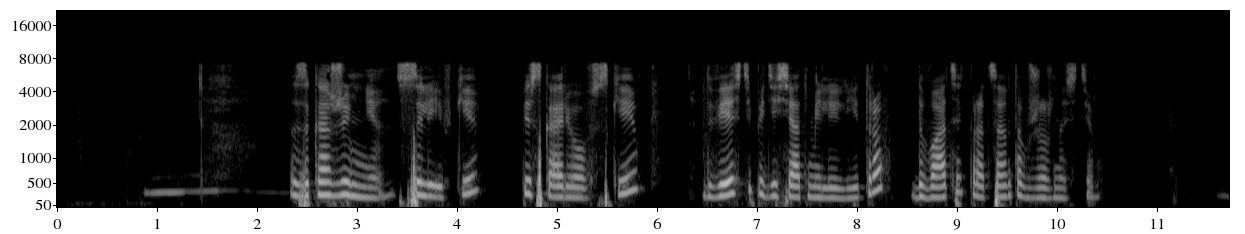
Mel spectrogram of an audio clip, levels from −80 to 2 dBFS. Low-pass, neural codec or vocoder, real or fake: 7.2 kHz; none; real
